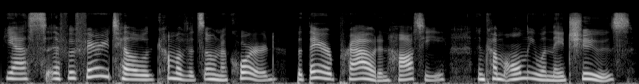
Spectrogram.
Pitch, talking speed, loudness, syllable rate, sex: 240 Hz, 215 wpm, -17 LUFS, 5.1 syllables/s, female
